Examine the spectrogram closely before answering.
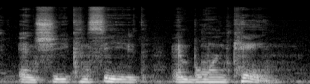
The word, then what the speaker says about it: Cain: The story of Cain and Abel. The man knew Eve, his wife, and she conceived and born Cain, saying, I have given birth to a man-child with the help of the Lord.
